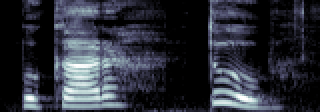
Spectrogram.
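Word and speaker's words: בוקר טוב: Bokertov, or as we just found out that it's actually pronounced, Bukar Tub.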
